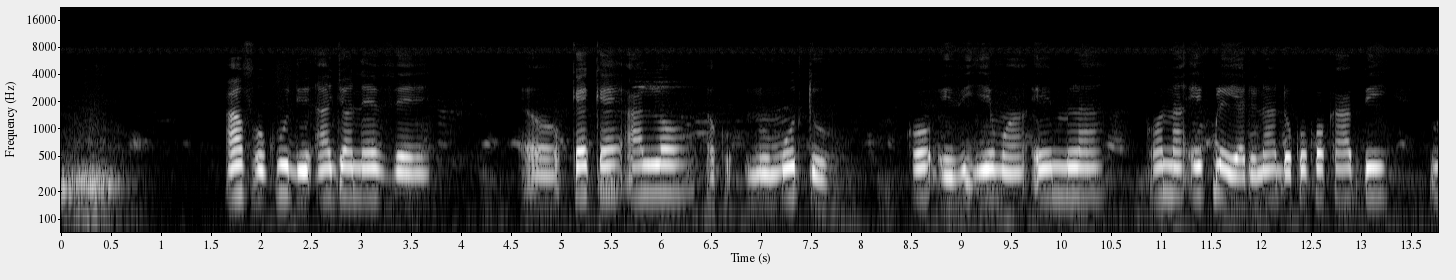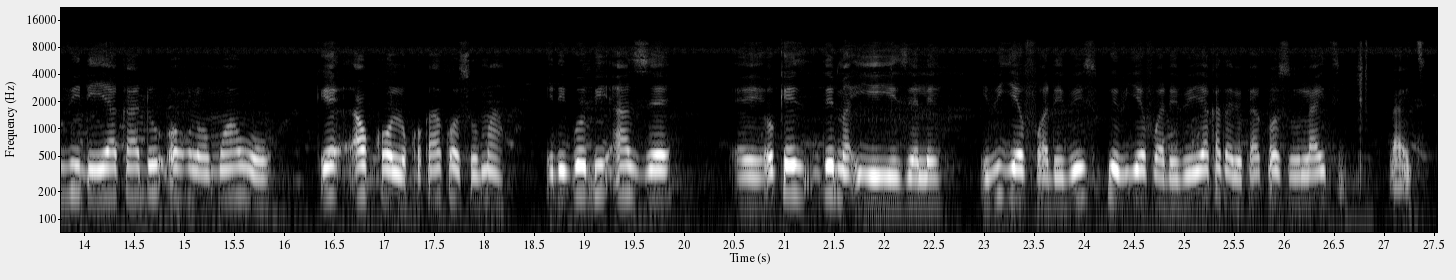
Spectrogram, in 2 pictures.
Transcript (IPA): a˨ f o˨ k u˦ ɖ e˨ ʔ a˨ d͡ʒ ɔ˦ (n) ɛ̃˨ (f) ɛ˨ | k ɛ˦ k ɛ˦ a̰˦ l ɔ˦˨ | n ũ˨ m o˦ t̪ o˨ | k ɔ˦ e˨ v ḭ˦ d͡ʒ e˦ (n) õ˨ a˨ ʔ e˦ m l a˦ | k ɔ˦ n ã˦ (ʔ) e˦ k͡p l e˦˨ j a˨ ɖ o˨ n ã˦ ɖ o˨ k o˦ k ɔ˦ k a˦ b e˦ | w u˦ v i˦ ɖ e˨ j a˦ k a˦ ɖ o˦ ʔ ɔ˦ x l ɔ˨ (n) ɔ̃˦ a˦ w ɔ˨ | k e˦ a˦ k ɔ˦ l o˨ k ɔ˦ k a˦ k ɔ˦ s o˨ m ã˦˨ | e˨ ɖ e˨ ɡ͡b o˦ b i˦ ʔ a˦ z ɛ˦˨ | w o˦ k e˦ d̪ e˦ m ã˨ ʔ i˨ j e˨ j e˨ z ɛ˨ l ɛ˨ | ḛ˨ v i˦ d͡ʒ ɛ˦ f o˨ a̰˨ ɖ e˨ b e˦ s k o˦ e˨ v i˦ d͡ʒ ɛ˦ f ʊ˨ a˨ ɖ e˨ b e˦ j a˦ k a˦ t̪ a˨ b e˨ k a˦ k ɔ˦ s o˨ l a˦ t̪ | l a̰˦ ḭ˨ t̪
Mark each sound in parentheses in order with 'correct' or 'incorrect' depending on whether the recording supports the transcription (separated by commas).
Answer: correct, incorrect, incorrect, correct, incorrect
